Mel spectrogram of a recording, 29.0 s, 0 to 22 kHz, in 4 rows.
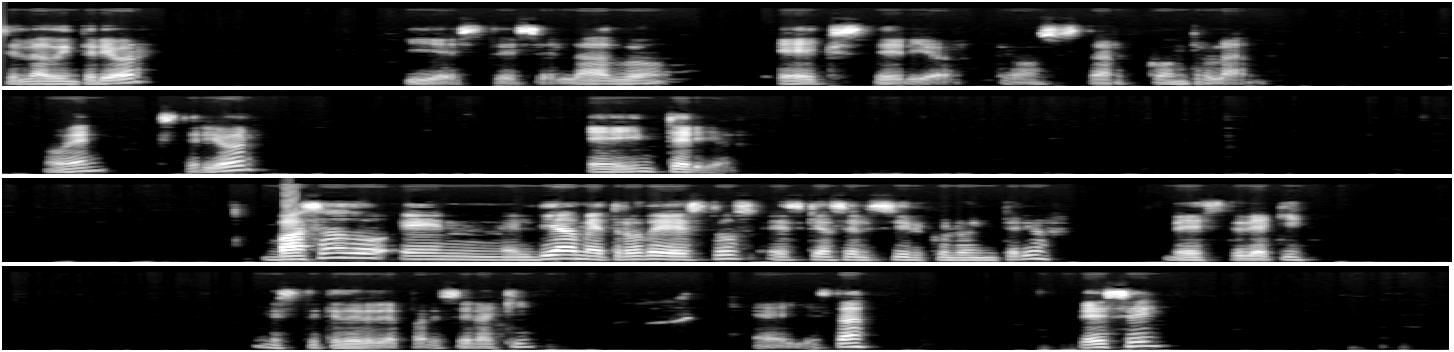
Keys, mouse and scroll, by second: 0.8 click, 0.8 d, 5.7-6.9 d, 6.9 click, 10.4 click, 13.0 alt+middle click, 13.6 middle click, 23.1 click, 25.2 d, 27.1 click, 28.3 click.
